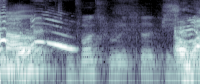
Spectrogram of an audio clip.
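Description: People's voices: a high-pitched, drawn-out 'ooh' that falls in pitch during the first second, followed by quieter scattered talk.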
